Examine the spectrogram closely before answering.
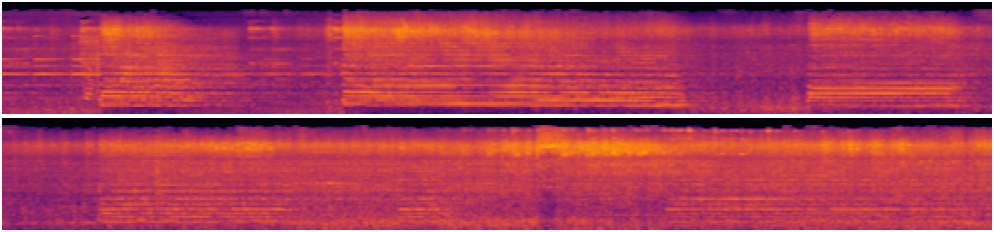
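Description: A locomotive horn blows loud, long blasts close by.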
